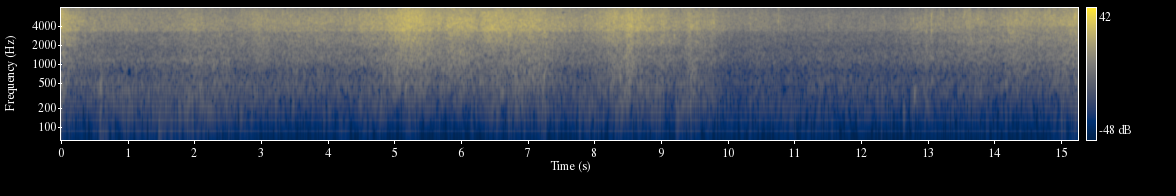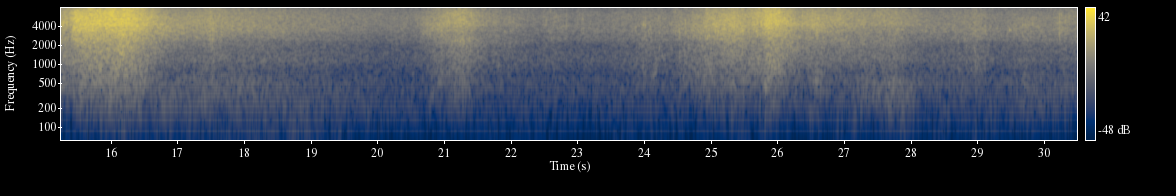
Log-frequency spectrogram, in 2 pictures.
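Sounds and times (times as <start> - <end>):
ocean waves: 0.0 - 30.4.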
